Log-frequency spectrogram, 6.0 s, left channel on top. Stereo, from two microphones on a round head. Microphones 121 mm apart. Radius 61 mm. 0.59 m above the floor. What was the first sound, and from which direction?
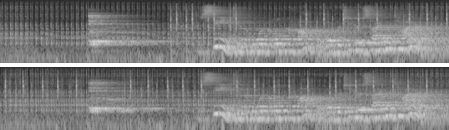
A cowbell, 45° left (ahead or behind).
